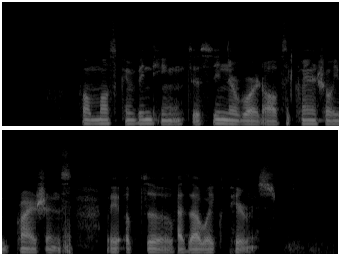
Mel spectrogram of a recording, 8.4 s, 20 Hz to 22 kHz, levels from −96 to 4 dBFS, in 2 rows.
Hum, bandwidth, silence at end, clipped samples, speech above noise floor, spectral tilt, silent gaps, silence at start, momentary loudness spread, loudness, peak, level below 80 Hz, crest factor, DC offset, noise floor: none; 8 kHz; 0.8 s; under 0.1%; 30 dB; -5.5 dB/octave; 1.45-1.50 s, 4.31-4.40 s, 5.45-5.53 s, 5.89-5.96 s, 6.98-7.06 s; 1 s; 8 LU; -56 LUFS; -34 dBFS; -88 dBFS; 22 dB; under 0.1%; -85 dBFS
